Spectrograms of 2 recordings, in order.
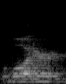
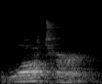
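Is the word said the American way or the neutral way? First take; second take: American; neutral. First: It is said with an American pronunciation. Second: It is said with a non-American pronunciation. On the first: The speaker calls it wrong. "Don't pronounce like that" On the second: The speaker calls it right. "If you pronounce water, Americans understand you"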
